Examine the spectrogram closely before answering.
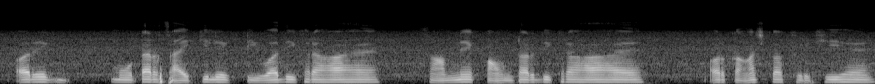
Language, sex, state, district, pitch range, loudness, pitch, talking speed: Hindi, male, Maharashtra, Dhule, 105-115 Hz, -19 LUFS, 110 Hz, 125 wpm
